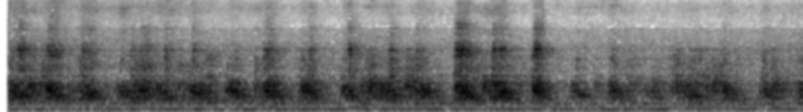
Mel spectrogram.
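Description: Fetal heartbeat played through a fetal Doppler's speaker: a fast, regular pulsing of about two and a half beats a second, a normal fetal heart rate.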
